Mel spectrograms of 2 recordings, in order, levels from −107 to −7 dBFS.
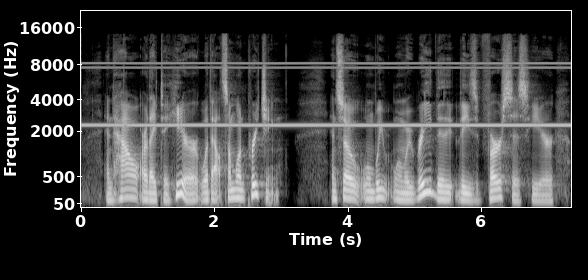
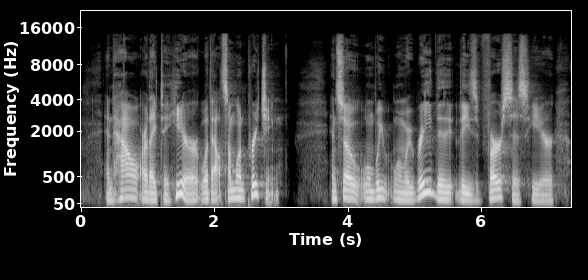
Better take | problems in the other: second | high-pitched whine; loud; throughout; 2.5 kHz, 7 dB below the speech

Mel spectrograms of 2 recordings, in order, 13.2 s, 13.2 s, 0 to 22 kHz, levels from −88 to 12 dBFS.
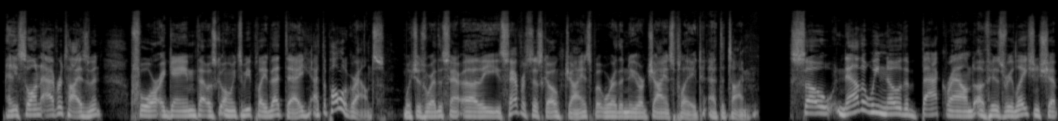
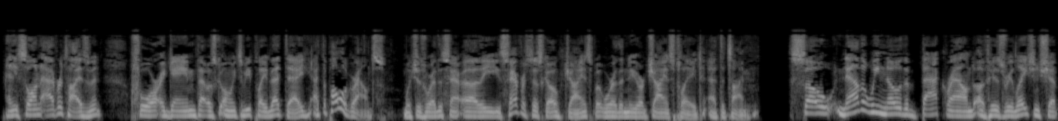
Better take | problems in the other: first | garbled, watery; badly; nothing above 7.5 kHz

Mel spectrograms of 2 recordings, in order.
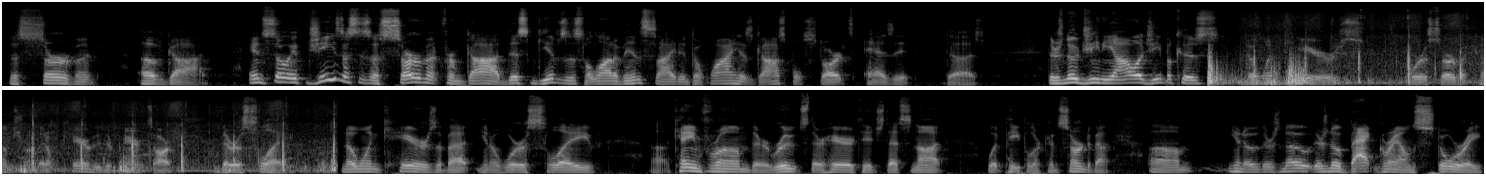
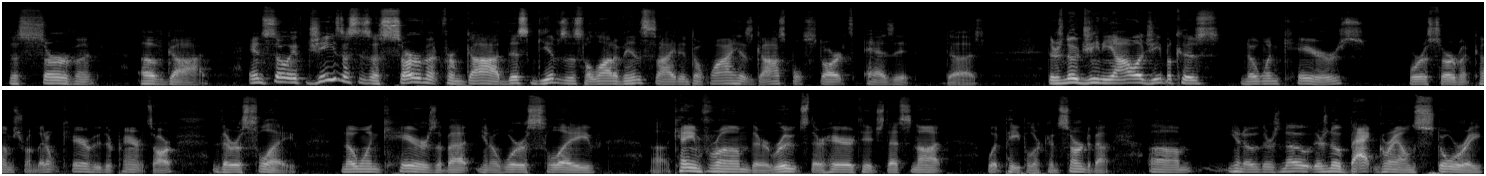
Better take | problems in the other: second | footsteps; loud; from 12 to 18 s; peak 5 dB above the speech

